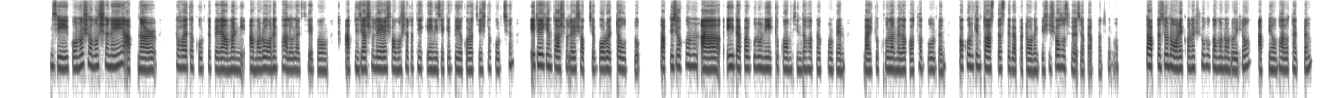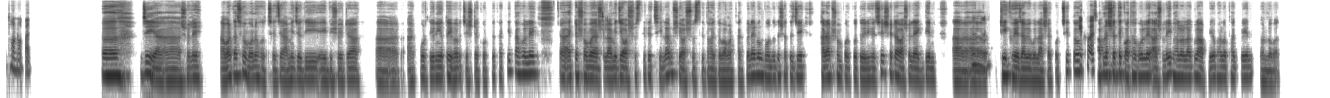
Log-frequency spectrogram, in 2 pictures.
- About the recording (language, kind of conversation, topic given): Bengali, advice, অর্থ নিয়ে কথোপকথন শুরু করতে আমার অস্বস্তি কাটাব কীভাবে?
- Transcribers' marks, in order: horn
